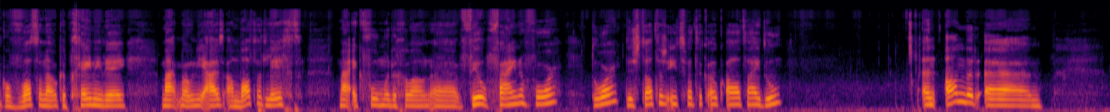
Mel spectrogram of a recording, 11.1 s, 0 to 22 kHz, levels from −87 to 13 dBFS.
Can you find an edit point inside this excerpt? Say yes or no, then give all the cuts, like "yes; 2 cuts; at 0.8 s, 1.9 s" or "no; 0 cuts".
no; 0 cuts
